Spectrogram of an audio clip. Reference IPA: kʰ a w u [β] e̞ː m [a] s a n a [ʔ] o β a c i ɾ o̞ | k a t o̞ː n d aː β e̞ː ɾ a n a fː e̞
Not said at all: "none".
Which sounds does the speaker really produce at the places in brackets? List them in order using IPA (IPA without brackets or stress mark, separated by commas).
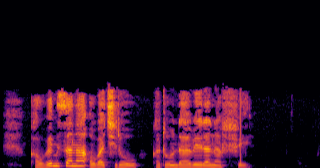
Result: β, i, ʔ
